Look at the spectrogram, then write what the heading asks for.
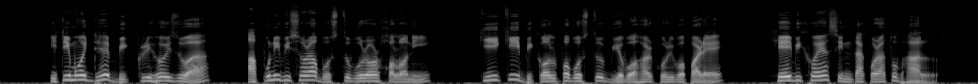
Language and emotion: Assamese, neutral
